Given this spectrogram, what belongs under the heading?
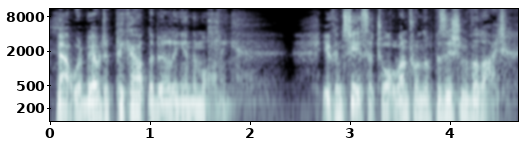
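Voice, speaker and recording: An actor playing a steady, protective man surviving an apocalypse in a radio drama, measured and reassuring. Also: medium pitch, a little hiss or hum, lightly acted. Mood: urgent but steady.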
